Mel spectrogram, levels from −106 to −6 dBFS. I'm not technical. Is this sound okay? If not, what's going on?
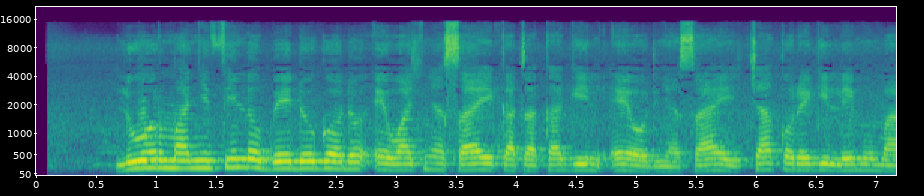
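No. The speech was most likely squeezed through HE-AAC compression, which keeps the lower sounds and rebuilds the treble from copies. Throughout the clip the s sounds turn gritty and metallic, and nothing reaches above about 15 kHz.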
